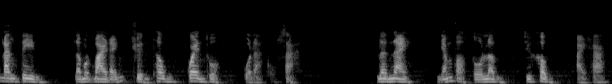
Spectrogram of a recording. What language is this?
Vietnamese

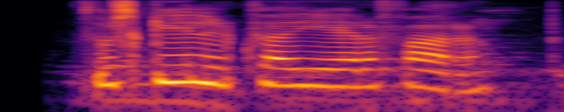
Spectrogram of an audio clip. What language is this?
Icelandic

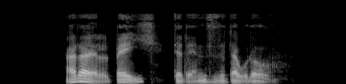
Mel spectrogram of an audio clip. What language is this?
Catalan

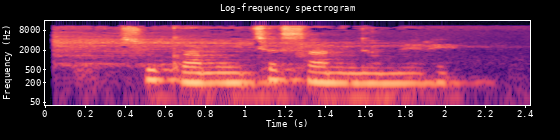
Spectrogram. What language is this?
Georgian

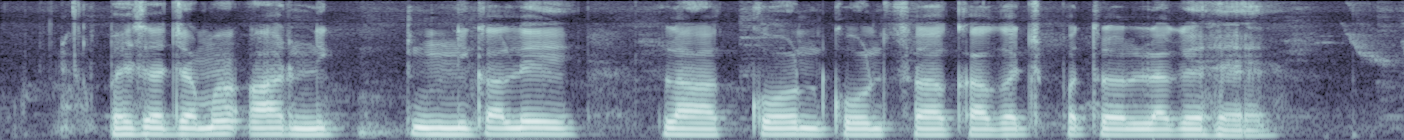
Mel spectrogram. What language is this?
Magahi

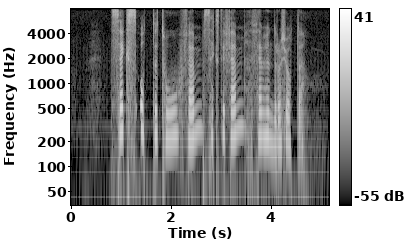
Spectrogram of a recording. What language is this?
Norwegian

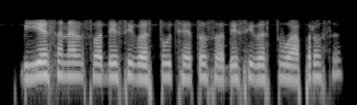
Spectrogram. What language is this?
Gujarati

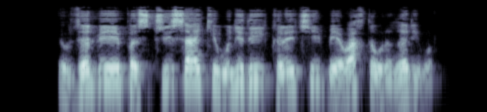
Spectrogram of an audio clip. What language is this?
Pashto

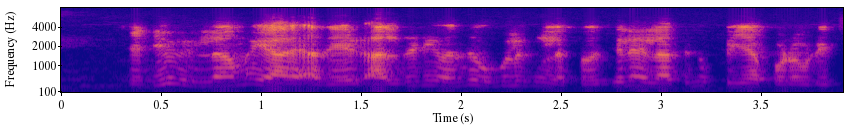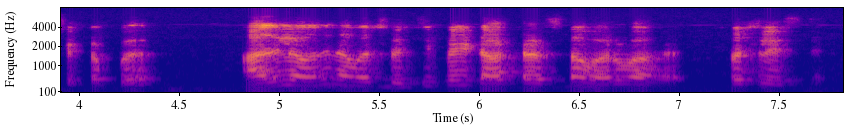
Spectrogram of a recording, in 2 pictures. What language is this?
Tamil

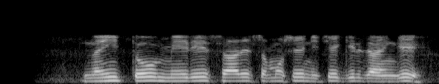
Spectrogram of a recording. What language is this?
Hindi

